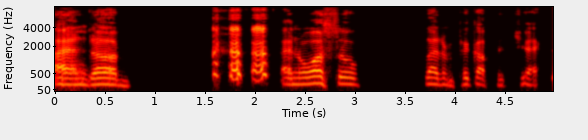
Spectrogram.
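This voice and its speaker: At a very slow pace, a man talks at a high pitch with monotone, flat intonation and big swings in loudness, in a dry, close sound with no echo. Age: 90s. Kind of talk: interview answer.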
